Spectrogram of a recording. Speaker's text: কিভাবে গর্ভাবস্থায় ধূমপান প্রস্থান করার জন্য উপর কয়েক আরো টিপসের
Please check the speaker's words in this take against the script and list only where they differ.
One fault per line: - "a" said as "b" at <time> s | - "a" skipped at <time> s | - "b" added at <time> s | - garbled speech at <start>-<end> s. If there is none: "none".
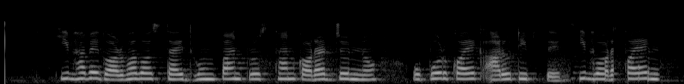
- garbled speech at 5.7-6.6 s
